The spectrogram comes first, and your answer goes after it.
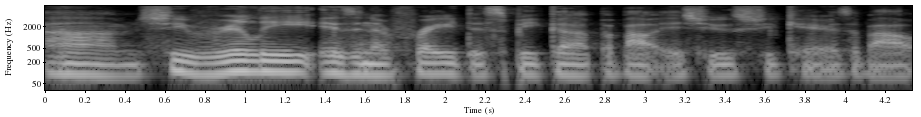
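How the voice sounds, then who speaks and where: Moderate pace and an American accent in a plain, everyday voice. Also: man. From Washington, DC. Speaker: filmmaker and photographer. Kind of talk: casual interview. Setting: studio.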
